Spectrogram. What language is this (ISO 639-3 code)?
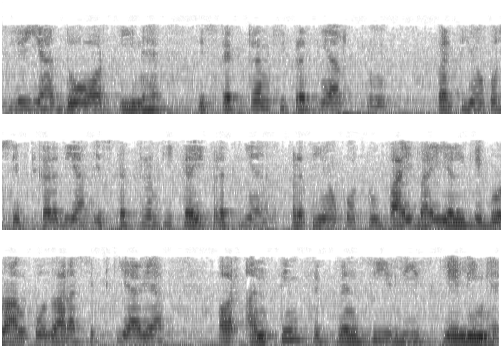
hin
